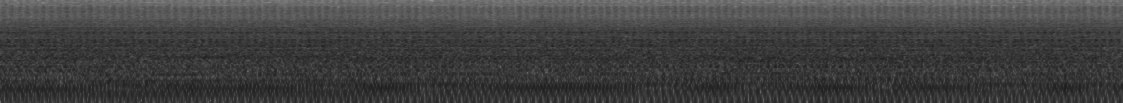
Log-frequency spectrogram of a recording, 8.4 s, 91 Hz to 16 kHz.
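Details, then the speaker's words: Old Detroit Diesel two-stroke four-cylinder dozer at a loping, uneven, stumbling idle, warming up after the Bon Ami cleanser trick. It sounds slightly better, but two cylinders are still dead (compression was 150/90/0/0), possibly from stuck valves. "so so it always does is when it warms up but it actually does sound a little tiny bit better"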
